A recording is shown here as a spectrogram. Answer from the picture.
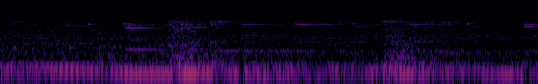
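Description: Faint background music with light, bell-like mallet notes, over a low steady hum.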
